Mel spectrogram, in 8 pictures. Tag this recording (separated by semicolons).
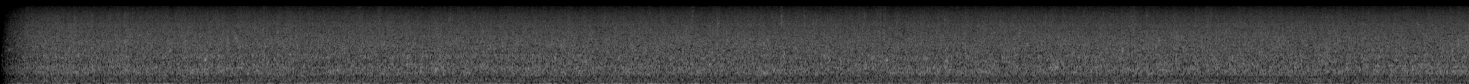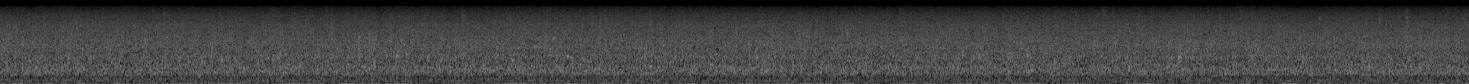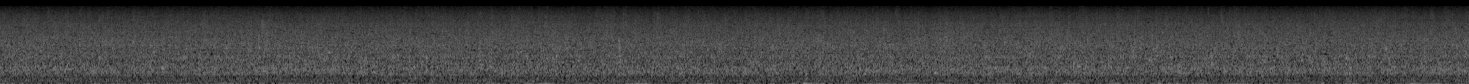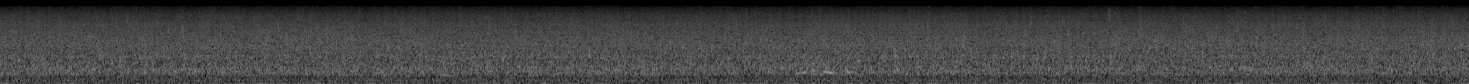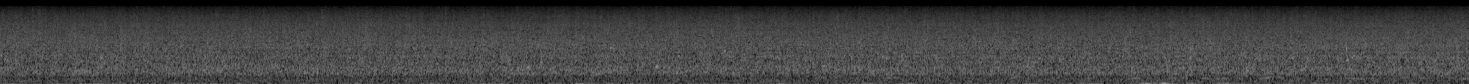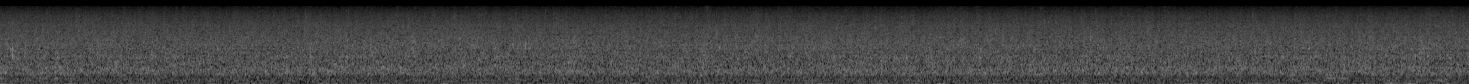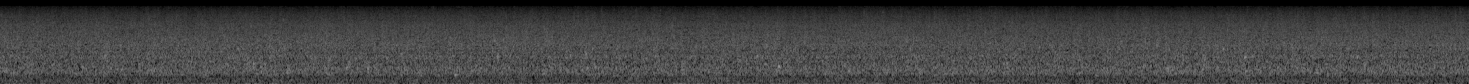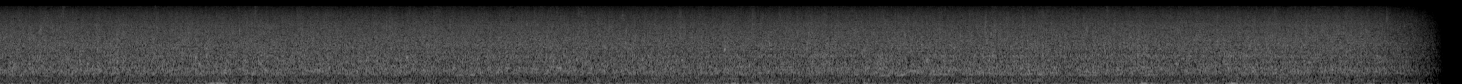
Ambi; ambiance; exmoor; forrest; small; stereo; stream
